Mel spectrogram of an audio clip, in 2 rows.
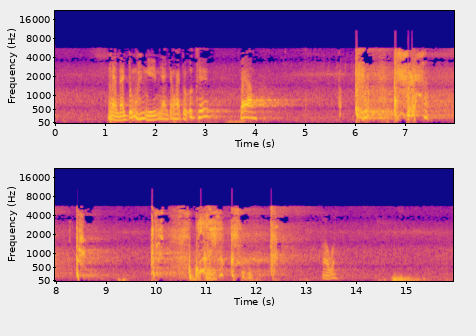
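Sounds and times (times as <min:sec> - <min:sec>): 
faint steady hum: 0:00.0 - 0:15.9
speech: 0:01.0 - 0:04.2, 0:13.4 - 0:13.7
raspy throat clearing: 0:06.0 - 0:07.6, 0:09.9 - 0:12.7
person coughing from fluff in the throat: 0:06.0 - 0:07.7, 0:08.3 - 0:08.8, 0:09.9 - 0:12.8.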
